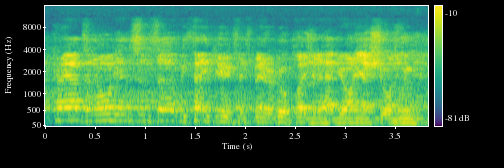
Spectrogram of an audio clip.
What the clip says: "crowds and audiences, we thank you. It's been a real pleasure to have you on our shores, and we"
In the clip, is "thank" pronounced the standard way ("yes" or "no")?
yes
